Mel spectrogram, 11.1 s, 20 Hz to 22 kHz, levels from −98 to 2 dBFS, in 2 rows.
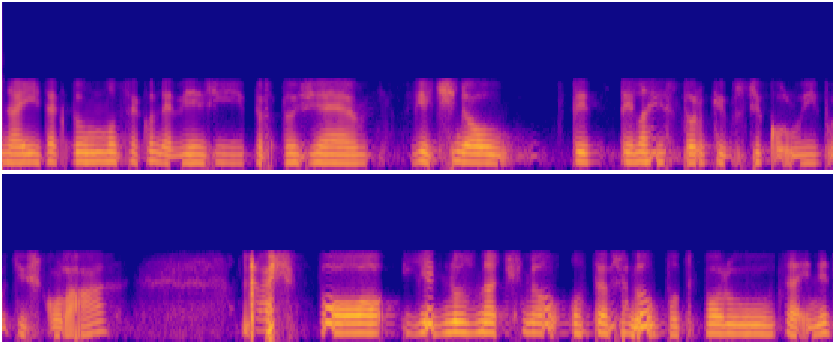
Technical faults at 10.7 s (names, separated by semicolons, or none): Codec 2 vocoder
